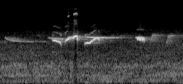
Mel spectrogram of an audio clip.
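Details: Short phrase from a Javan grey-throated white-eye: a thin sustained high whistle, then quick bending chirped notes and a final clear note.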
